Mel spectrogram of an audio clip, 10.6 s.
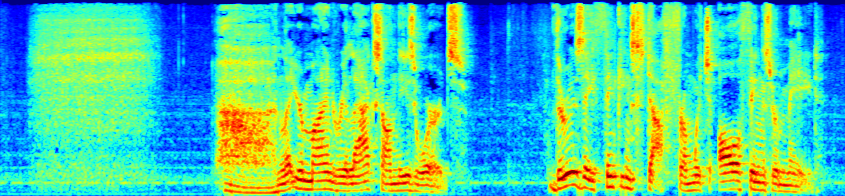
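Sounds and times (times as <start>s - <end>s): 
long deep breath during a guided relaxation exercise: 0.3s - 2.1s, 2.7s - 3.5s
speech: 2.8s - 5.9s, 6.8s - 10.4s.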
